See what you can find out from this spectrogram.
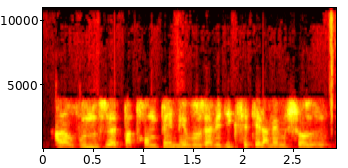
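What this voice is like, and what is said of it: Slight Aveyron regional French accent. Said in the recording (French): “Je sens un petit accent ... je suis un Aveyronnais convaincu”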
